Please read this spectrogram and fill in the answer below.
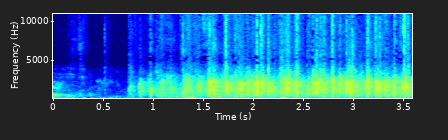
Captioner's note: applause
